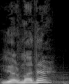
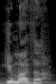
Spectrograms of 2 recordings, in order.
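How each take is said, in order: First: 'Your' is pronounced in full. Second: 'Your' is reduced to a short 'ya'.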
